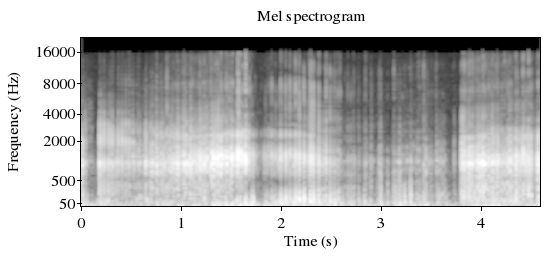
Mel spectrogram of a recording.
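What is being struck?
Resin rhinestone notebook cover.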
